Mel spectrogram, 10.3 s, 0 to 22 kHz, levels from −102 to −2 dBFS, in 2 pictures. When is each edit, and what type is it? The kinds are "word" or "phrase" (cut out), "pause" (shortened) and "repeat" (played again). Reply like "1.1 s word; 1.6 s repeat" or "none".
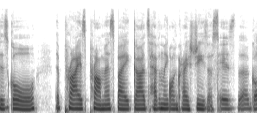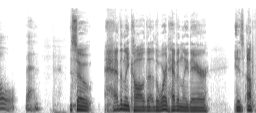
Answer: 3.4 s word; 4.4 s word; 7.1 s word

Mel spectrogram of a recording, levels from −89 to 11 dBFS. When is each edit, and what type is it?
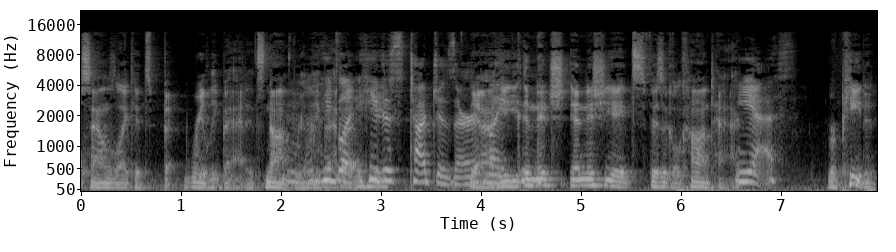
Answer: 2.6 s word

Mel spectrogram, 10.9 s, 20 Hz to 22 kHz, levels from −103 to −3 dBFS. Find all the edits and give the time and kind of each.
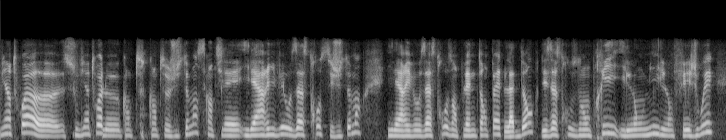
1.5 s word; 3.1 s word; 7.6 s word; 8.1 s pause

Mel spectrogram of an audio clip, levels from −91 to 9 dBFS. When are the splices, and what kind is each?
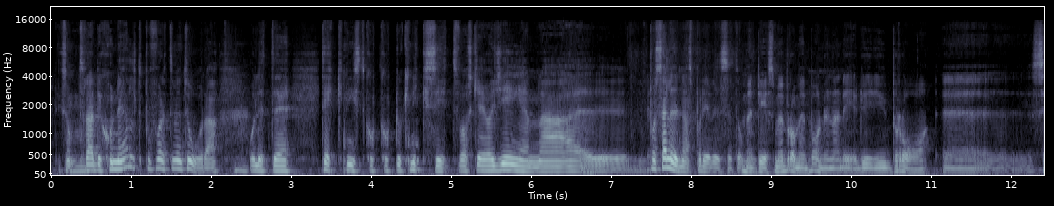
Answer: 3.3 s pause; 4.1 s repeat; 7.4 s word; 9.5 s word

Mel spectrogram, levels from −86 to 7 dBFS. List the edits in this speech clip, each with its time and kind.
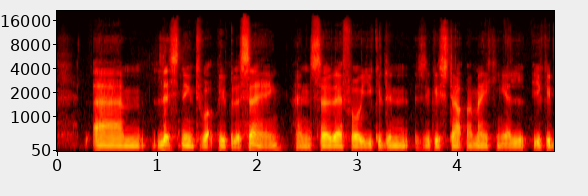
2.3 s pause

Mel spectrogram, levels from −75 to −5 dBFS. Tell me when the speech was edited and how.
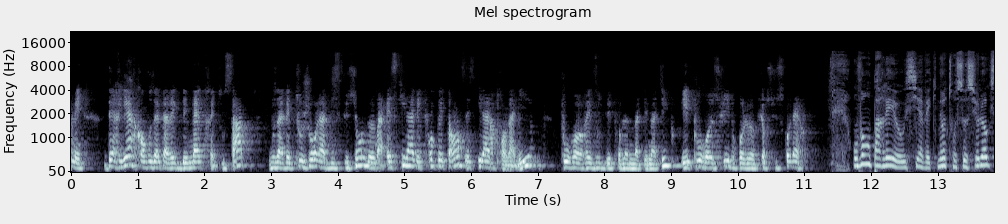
4.6 s word; 6.3 s phrase

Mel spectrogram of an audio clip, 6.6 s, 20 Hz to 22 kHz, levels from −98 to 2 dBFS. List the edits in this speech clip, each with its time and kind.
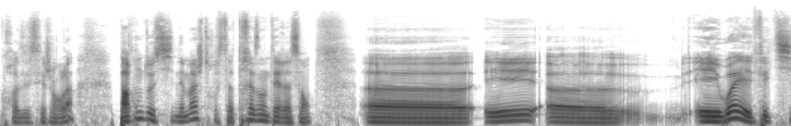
none

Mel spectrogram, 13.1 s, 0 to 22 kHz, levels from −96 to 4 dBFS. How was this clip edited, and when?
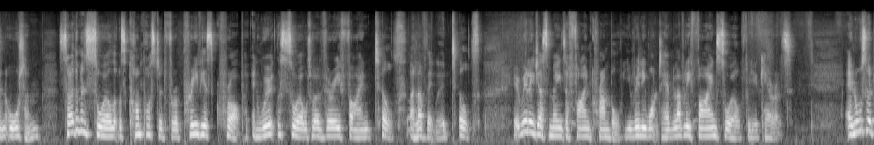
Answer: none

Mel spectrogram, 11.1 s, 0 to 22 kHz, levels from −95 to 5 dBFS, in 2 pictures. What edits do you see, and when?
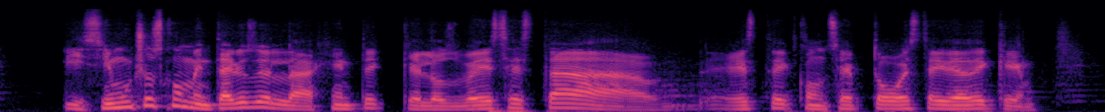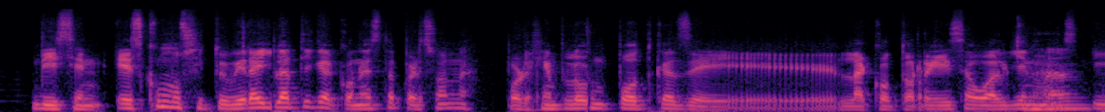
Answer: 1.9 s word; 6.9 s word; 8.0 s pause; 8.5 s word

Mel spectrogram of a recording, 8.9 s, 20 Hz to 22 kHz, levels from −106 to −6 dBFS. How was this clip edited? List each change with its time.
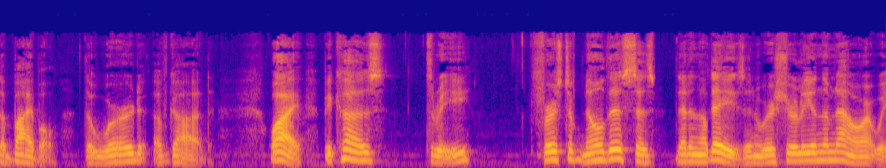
4.3 s word; 5.7 s word; 6.5 s word; 7.1 s word

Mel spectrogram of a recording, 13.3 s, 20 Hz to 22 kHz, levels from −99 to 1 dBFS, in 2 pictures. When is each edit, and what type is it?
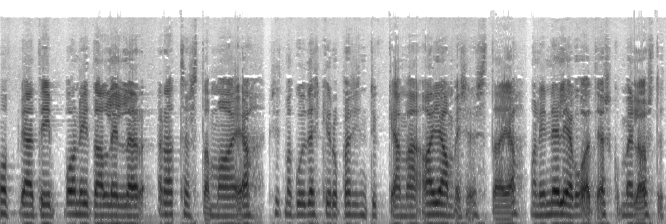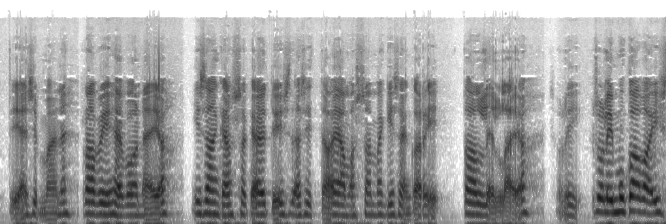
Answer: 2.6 s pause; 5.2 s pause; 7.4 s pause; 8.5 s pause; 12.1 s pause

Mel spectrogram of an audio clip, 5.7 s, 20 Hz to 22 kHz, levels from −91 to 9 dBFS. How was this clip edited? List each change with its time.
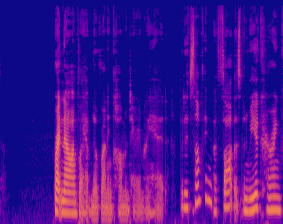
1.5 s phrase; 3.4 s pause; 3.8 s word; 4.2 s phrase

